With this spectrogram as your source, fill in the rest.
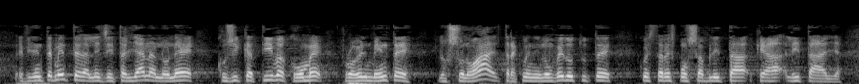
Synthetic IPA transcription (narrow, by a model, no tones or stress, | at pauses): evid̪ent̪ement̪elaled͡ʒːeit̪aljaːnanonɛkozikːat̪ːiːvakomepɾobabilment̪e | losoːnoalt̪ɾekwind̪inoɱveːd̪ot̪ut̪ːe | kwest̪aɾesponsabilit̪ak̟ealit̪alja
